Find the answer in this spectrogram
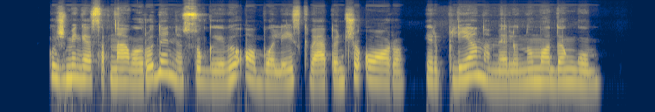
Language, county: Lithuanian, Kaunas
